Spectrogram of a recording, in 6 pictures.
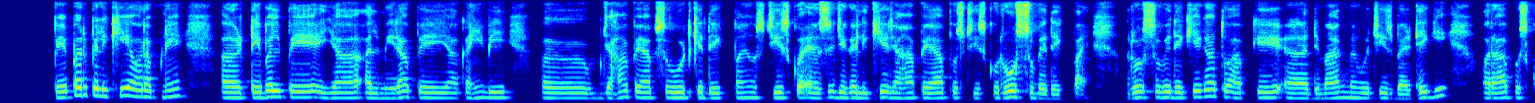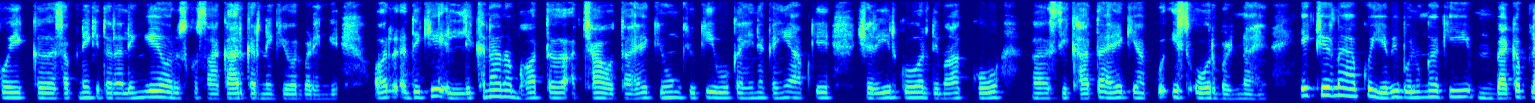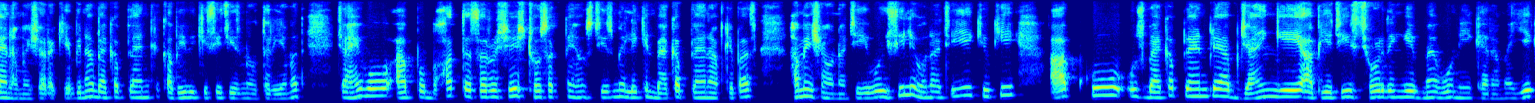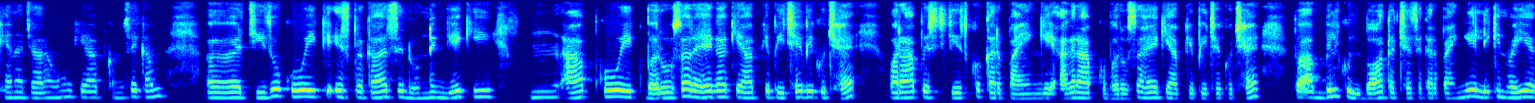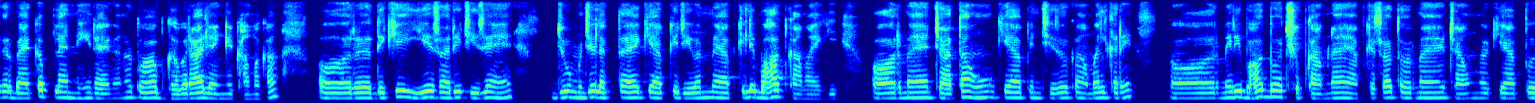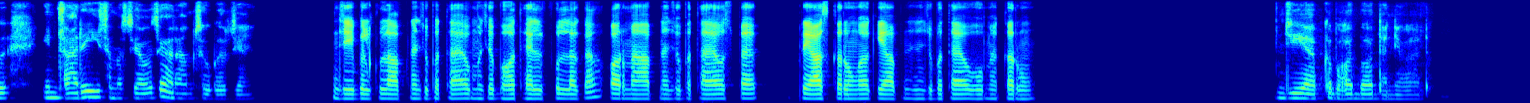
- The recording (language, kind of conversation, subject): Hindi, advice, जब आपका लक्ष्य बहुत बड़ा लग रहा हो और असफल होने का डर हो, तो आप क्या करें?
- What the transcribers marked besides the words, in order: in English: "बैकअप प्लान"; in English: "बैकअप प्लान"; in English: "बैकअप प्लान"; in English: "बैकअप प्लान"; in English: "बैकअप प्लान"; in English: "हेल्पफुल"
